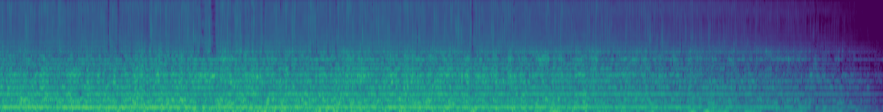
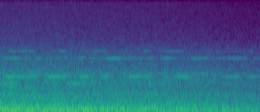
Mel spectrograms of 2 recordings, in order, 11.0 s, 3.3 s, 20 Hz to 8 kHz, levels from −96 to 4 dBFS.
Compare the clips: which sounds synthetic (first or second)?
first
